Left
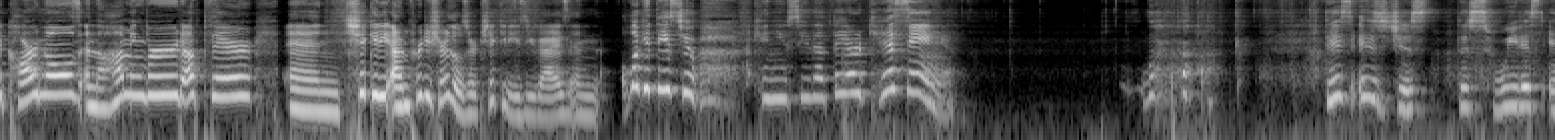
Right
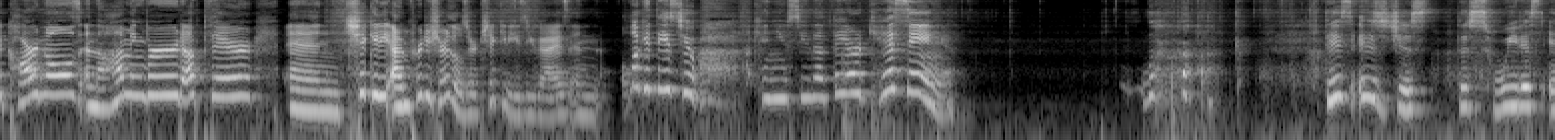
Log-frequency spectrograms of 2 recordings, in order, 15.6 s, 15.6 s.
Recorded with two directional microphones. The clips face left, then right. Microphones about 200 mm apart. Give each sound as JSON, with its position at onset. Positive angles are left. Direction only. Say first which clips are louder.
{"t": 0.0, "sound": "speech", "louder": "left 6 dB", "side_deg": 55}
{"t": 11.4, "sound": "a sound", "louder": "right 1 dB", "side_deg": 0}
{"t": 13.2, "sound": "speech", "louder": "right 1 dB", "side_deg": 5}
